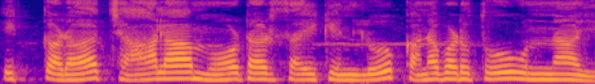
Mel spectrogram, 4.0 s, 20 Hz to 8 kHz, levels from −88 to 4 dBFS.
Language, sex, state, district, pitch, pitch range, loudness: Telugu, female, Telangana, Mahabubabad, 210 Hz, 195-220 Hz, -16 LUFS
